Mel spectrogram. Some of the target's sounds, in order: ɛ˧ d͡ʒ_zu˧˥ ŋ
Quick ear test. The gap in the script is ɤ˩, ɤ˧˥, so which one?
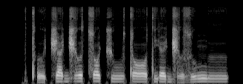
ɤ˩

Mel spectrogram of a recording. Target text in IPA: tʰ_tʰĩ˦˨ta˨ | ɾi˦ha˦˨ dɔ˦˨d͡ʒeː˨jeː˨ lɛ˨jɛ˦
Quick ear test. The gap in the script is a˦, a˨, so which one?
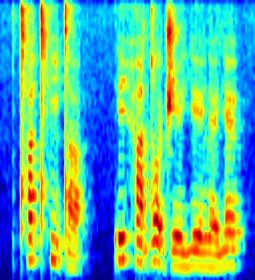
a˦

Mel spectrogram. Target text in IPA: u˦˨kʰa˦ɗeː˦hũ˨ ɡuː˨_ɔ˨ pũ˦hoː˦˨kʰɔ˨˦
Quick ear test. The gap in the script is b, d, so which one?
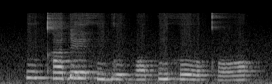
b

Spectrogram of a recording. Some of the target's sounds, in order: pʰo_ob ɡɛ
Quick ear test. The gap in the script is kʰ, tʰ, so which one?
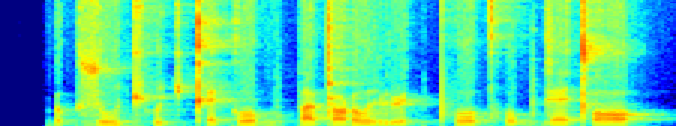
kʰ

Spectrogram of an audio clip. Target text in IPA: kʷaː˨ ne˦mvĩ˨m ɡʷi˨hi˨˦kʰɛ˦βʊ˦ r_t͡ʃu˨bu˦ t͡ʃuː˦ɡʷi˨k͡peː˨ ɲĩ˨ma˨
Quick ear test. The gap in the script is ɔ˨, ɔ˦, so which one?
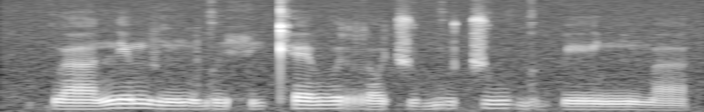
ɔ˨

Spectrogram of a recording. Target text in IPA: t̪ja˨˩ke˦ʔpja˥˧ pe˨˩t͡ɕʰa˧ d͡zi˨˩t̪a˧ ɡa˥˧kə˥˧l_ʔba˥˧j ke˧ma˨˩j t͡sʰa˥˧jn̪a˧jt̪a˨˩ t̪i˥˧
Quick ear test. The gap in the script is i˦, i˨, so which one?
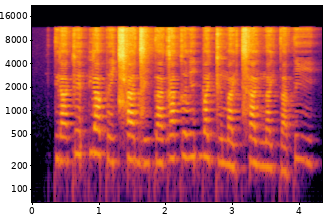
i˦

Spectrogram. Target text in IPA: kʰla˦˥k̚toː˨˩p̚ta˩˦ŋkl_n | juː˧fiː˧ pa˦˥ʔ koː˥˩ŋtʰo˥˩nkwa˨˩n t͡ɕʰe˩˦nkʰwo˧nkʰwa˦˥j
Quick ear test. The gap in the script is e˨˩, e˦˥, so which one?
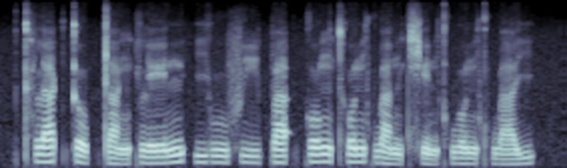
e˦˥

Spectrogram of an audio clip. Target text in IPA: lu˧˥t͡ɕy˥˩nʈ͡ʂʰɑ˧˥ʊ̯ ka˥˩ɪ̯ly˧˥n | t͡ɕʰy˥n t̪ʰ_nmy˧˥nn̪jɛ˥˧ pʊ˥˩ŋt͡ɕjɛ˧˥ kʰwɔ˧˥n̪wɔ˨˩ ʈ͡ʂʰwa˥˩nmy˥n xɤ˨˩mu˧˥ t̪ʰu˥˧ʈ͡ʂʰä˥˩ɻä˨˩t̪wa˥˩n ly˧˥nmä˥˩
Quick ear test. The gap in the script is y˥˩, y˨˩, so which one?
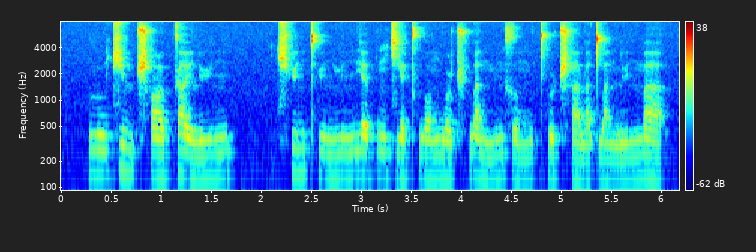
y˨˩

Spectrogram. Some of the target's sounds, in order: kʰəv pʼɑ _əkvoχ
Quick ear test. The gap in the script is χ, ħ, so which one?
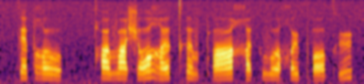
χ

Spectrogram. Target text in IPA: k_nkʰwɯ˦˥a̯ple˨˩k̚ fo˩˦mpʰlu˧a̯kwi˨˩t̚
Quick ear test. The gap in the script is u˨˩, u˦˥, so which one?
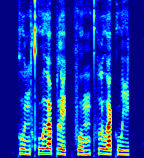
u˨˩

